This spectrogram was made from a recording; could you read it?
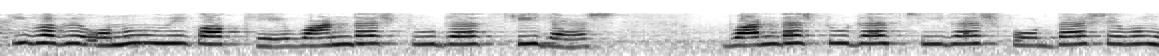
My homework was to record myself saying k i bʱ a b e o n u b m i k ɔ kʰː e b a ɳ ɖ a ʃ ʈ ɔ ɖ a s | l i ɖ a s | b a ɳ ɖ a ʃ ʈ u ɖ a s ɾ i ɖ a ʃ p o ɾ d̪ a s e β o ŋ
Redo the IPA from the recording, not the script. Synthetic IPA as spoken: k i bʱ a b e o n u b m i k ɔ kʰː e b a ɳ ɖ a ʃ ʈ u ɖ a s | ɾ i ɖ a ʃ | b a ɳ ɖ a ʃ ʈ u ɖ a s ɾ i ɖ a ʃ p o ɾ d̪ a ʃ e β o ŋ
